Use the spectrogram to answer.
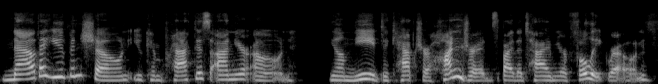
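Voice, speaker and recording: Woman putting on a brisk, commanding dragon schoolmistress, animated pitch. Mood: brisk, emphatic. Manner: exclaims, then lectures in rhyme.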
